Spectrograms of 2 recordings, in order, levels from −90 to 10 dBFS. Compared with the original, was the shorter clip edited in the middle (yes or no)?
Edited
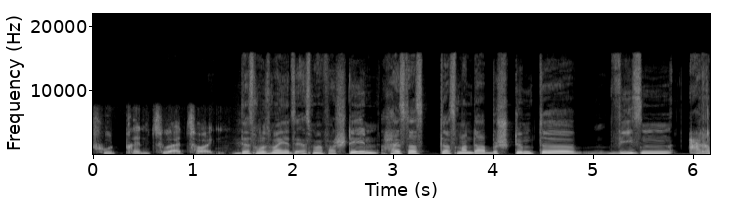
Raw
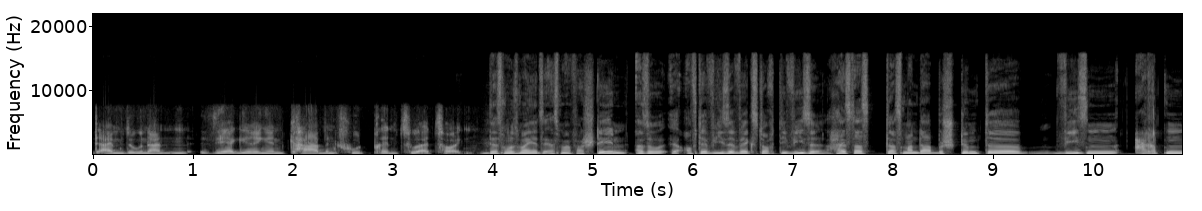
yes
